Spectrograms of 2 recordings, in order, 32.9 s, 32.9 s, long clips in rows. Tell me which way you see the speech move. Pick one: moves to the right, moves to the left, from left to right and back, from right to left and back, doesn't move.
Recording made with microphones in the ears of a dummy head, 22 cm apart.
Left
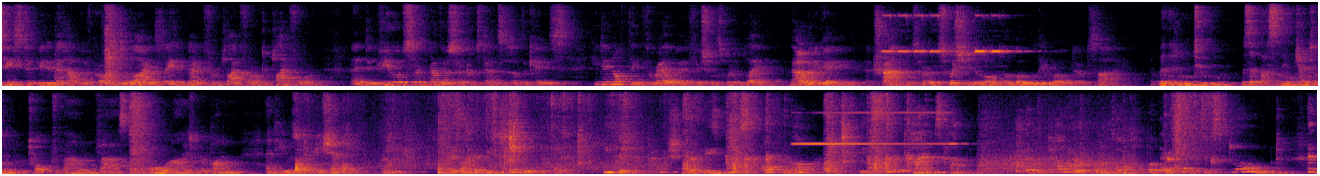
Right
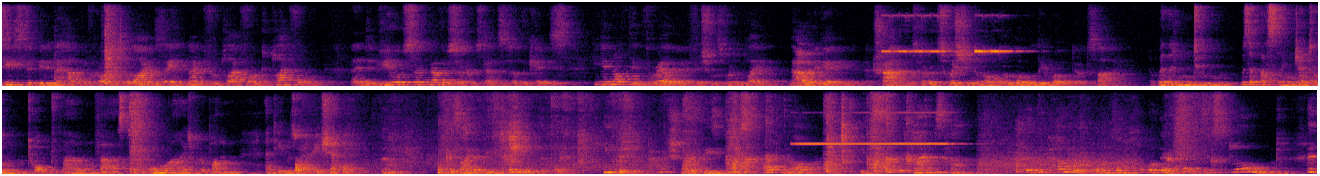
from left to right and back.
